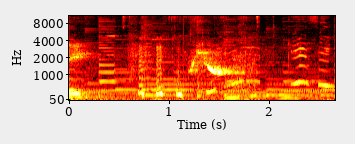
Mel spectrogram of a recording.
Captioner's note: chuckles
